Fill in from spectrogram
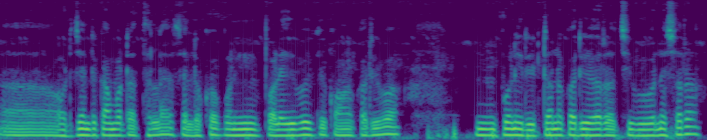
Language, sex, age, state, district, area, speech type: Odia, male, 45-60, Odisha, Jagatsinghpur, urban, spontaneous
